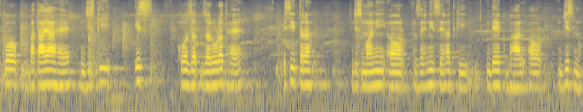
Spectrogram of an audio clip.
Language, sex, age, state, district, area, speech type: Urdu, male, 18-30, Bihar, Araria, rural, spontaneous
